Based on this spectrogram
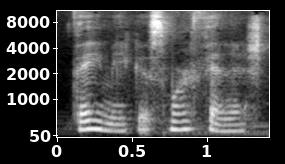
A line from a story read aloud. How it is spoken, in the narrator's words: said Cap'n Bill with a chuckle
